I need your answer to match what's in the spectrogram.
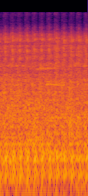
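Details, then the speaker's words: Nancang two-cylinder diesel idling after the cracked gasket (perpak deksel) was replaced. Before the fix it was hard to start, failing even after four pulls. Now a steady, even clatter with no misfire, hiss or knock. Runs normally. "dupnya sudah ganti Pakde kerusakannya karena pecah tadi Oke sudah hidup normal"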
